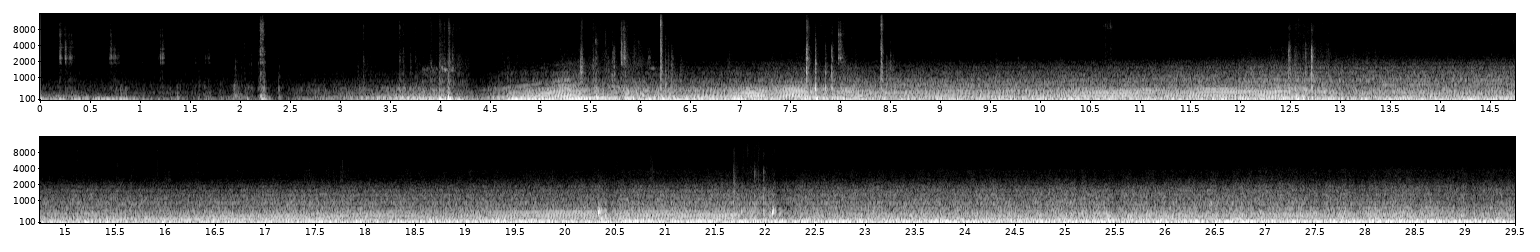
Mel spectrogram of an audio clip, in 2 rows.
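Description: Volkswagen 2.0 TDI four-cylinder turbodiesel heard from inside the cabin under full-throttle acceleration through the gears of a six-speed manual. The engine note climbs in pitch within each gear and breaks off at each upshift, with a few sharp clicks in the first seconds and a steady rumble that builds with speed.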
